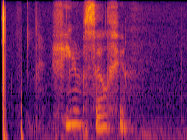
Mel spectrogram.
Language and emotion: Russian, neutral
